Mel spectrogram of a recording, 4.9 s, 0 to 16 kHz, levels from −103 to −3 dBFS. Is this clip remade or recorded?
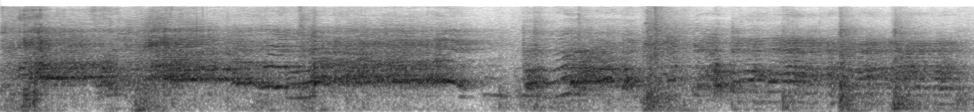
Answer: recorded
